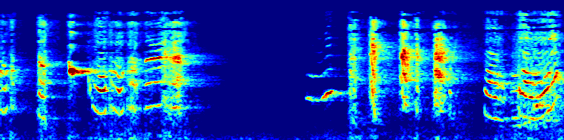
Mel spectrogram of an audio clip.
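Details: Indoor talking parrot that speaks 'mummy papa' chatters in rapid clicks, squeaks and short warbled syllables, pauses about a second, then resumes with quick squeaky, speech-like notes.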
